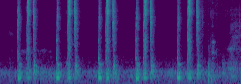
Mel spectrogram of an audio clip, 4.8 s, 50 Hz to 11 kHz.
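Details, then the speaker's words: BMW ABS pump with code 5DF0, motor bench-tested on a 12–12.4 V power supply: faint rhythmic clicking in pairs, about once a second, with no spin-up; motor seized, brushes suspected stuck against the commutator. "oh can you hear that swap moves been putting this way no that's dead there's a dead out you can just about here i don't know if the camera's gonna pick it up"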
